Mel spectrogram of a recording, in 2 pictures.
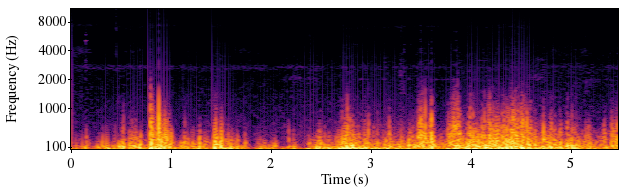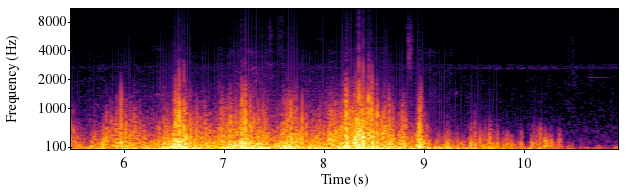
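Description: Wind buffeting a body-worn action camera's microphone as a rope jumper swings on the rope, a low rushing noise that rises and falls in gusts and is loudest about six to nine seconds in.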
